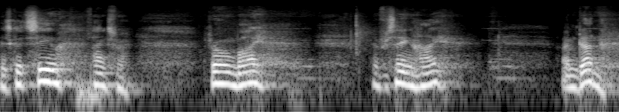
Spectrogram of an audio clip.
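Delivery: out of breath. Finishing a workout and greeting a visitor who dropped by, out of breath. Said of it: "Let me just catch my breath".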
